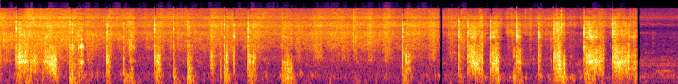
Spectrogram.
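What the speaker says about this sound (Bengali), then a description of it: "সোয়াবিন ভাজা হয়ে গেছে" Boiled soybean chunks fry in hot oil with turmeric, salt and chili, making bursts of hissing, spitting sizzle in uneven pulses that stop abruptly near the end.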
